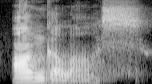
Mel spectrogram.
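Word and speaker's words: ἄγγελος: The Greek word that I have there is the word for angel or messenger, and so it's pronounced angelos, angelos.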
